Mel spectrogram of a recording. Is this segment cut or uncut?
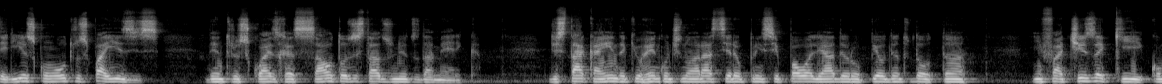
cut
